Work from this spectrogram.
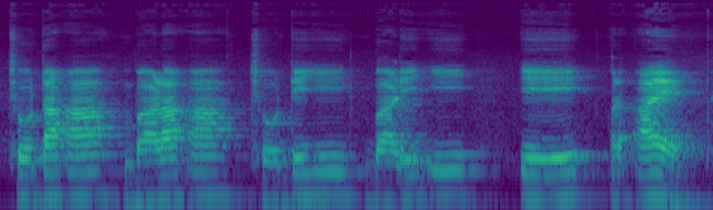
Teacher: जिन स्वरों के उच्चारण में ओंठ वृत्तमुखी या गोलाकार नहीं होते हैं उन्हें आवृत्तमुखी स्वर कहते हैं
